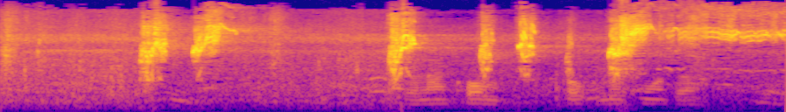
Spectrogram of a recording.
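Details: Baby monkey named Lucie crying for milk that her mother will not allow; sharp, high-pitched screeching bursts, about six short squeals over four seconds with brief pauses between them.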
